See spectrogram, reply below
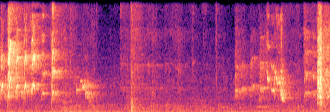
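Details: Domestic budgerigars kept in the Netherlands, picking at dry leaves and grass, give clusters of high, thin chirps at the start and end. A quiet gap with faint rustling lies between them.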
